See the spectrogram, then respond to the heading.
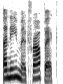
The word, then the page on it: anemotropic: British English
